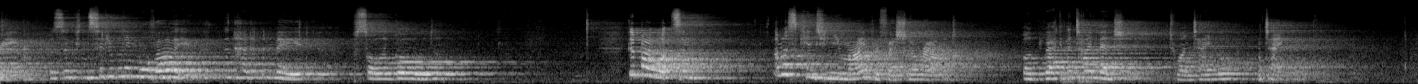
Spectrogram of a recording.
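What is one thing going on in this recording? A young man speaks loudly and theatrically, heard from a distance in a large hall.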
